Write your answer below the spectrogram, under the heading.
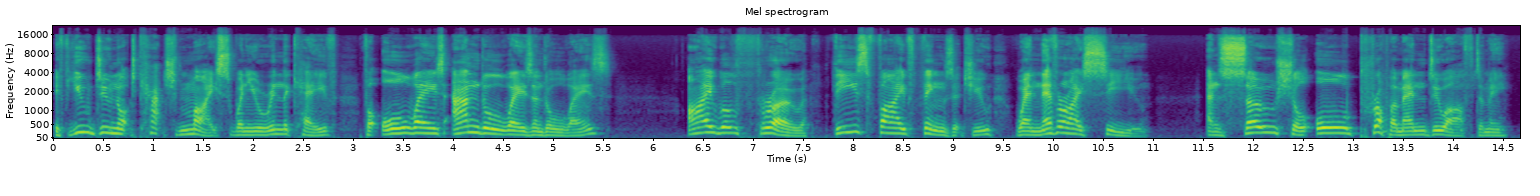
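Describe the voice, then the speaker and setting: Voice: medium pitch, very animated, takes it slowly, voice pushed up. A storyteller as a stern, emphatic cave man. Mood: threatening.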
